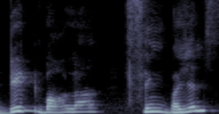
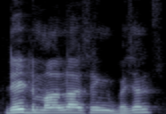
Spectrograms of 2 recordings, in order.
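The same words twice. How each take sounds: First: "Did Mala sing bhajans" lifting into a questioning rise; interrogative intonation. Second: Deaden the question "Did Mala sing bhajans", little pitch movement; dead intonation. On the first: Teacher showing class how a question sounds, interrogative intonation on "Did Mala sing bhajans". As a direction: raise the pitch on "bhajans" as a real question. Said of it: "interrogative intonation is there". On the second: Teacher showing what is wrong, dead intonation on "Did Mala sing bhajans". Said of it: "Yes, it is dead". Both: Shown as a demonstration.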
